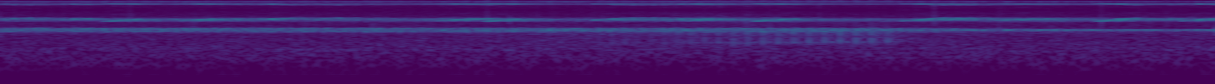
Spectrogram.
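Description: Frogs chirp over a steady, ringing chorus, with a brief pulsed trill rising midway.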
